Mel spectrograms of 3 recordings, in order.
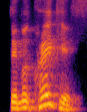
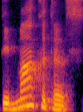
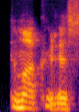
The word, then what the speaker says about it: Democritus: believe this way uh Democratic okay instead you should pronounced as a Democritus or democratic Democritus is the traditional okay I see somebody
